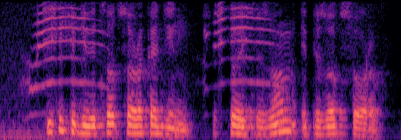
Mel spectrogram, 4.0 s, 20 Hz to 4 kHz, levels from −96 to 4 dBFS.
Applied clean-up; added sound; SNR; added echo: neural mask model RNNoise.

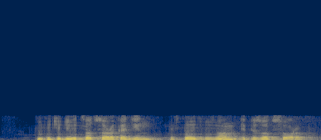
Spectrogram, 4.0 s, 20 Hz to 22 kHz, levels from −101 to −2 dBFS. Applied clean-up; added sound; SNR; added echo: neural separator model SepFormer DNS4.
